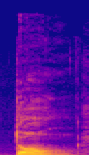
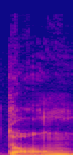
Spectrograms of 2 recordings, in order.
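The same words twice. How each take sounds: First: The pitch falls sharply from high. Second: The pitch dips low, then rises. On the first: "fourth tone" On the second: "third tone"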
